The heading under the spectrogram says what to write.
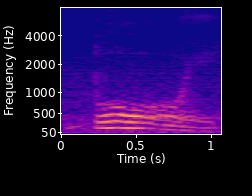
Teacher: nós temos o o e o i na mesma sílaba Então a gente tem um ditongo tá dentre os quais o o vai fazer o papel de · O O, ele é mais longo, então ele é base da sílaba e por isso ele vai ser caracterizado como uma vogal e o I como uma semivogal.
